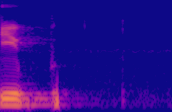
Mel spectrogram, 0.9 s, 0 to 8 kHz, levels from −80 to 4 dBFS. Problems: constant background noise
